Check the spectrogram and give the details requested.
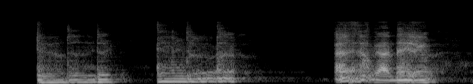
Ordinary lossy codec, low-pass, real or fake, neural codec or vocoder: none; none; fake; codec, 16 kHz, 1 kbps, FunCodec, trained on LibriTTS, 50 frames a second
